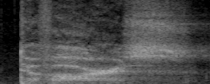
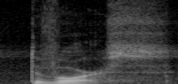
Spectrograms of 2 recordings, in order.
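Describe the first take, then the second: First: Breathy gossiping whisper. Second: Low soft gossip hush; soft half-voiced whisper. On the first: Retold or imitated. Dinner guest whispering gossip to the table. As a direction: hush it like juicy gossip. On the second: Guest at the dinner table hushing the word, half-whispered. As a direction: drop it quiet like a secret. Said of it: "the person whispers".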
